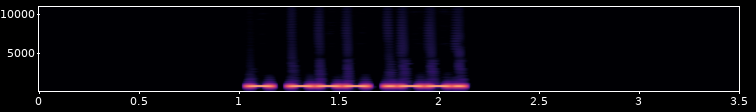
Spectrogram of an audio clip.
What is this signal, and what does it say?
Morse code, heard as a keyed tone, about 34 wpm, 700 Hz. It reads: TOP
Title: Three Letter Words - 35wpm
